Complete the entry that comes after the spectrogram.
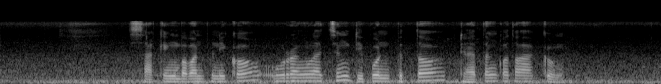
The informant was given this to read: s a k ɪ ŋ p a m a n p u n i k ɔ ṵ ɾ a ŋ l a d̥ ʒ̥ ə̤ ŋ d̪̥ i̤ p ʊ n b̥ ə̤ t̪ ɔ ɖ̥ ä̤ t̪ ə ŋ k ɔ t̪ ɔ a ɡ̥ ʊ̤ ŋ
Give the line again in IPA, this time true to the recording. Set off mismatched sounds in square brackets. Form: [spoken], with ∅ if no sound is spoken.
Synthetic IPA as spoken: s a k ɪ ŋ p a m a n p u n i k ɔ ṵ ɾ a ŋ l a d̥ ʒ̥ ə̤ ŋ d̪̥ i̤ p ʊ n b̥ ə̤ t̪ ɔ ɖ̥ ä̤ t̪ ə ŋ k ɔ t̪ ɔ a ɡ̥ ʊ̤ ŋ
